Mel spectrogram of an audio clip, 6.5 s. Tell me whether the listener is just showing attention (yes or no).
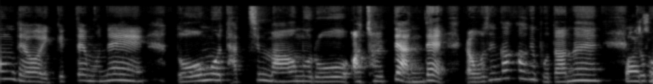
yes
